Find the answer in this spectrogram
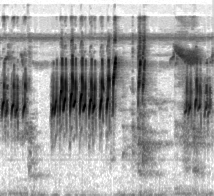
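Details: Stub-tailed pied fantail, a caged bird fresh from a trader's batch, pours out quick runs of bright, high, clipped notes in tight sequence, with a brief sharp click midway.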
